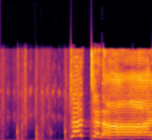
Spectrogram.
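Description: A woman calls out loudly.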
